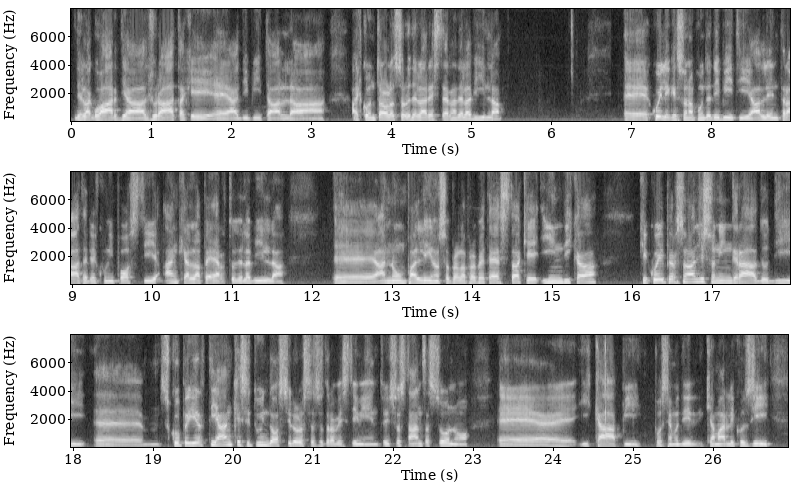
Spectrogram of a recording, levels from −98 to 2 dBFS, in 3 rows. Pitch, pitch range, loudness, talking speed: 135 Hz, 125-150 Hz, -12 LUFS, 140 wpm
